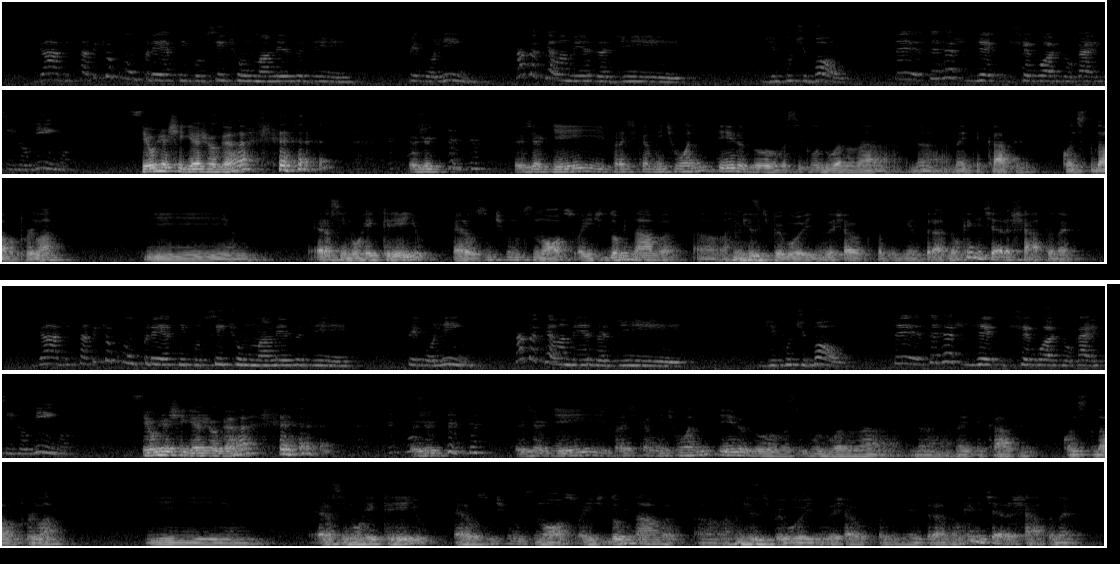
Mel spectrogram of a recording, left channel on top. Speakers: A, on the right; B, on the left.
A: Gabi, sabe que eu comprei aqui pro sítio uma mesa de pebolim? Sabe aquela mesa de, de futebol? Você já che- chegou a jogar esse joguinho?
B: Se eu já cheguei a jogar, <laughs>
A: <laughs>
B: eu jo- eu joguei praticamente o ano inteiro do meu segundo ano na, na, na ETCAP, quando estudava por lá. E era assim, no recreio, era os 20 minutos nosso, a gente dominava a, a <laughs> mesa de pebolim, não deixava quase ninguém entrar. Não que a gente era chato, né?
